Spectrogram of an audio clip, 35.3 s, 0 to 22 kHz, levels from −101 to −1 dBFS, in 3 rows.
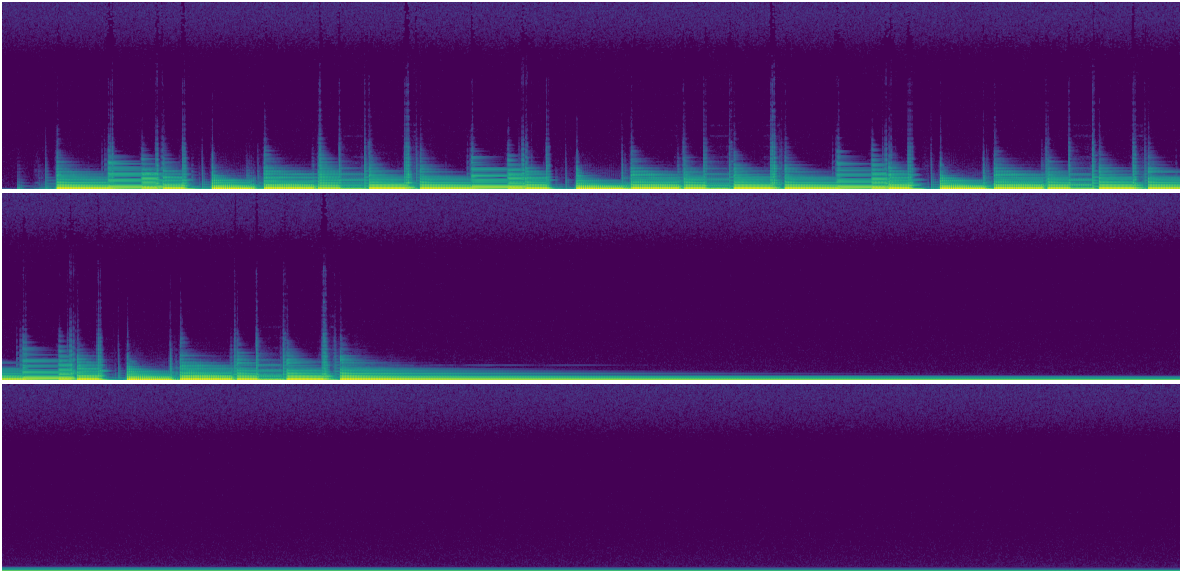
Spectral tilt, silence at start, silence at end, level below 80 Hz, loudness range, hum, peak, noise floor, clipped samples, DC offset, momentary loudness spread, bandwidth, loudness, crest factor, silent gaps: -14 dB/octave; 0.55 s; 1.75 s; -22 dBFS; 21 LU; none; 0 dBFS; -52 dBFS; under 0.1%; under 0.1%; 22 LU; 3 kHz; -16 LUFS; 16 dB; none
